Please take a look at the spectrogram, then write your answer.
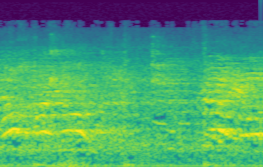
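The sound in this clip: A basketball dribbled on a court during a women's man-to-man game, faint bounces set in a steady wash of gym and crowd noise.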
